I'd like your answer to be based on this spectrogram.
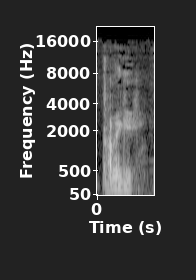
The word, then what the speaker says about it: Kamiki: Eh, och sen så har de en annan japansk whisky som heter Kamiki. Eller Kamiki. Man har förstått med japanska, man ska inte ha någon betoning på någon, så Kamiki.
